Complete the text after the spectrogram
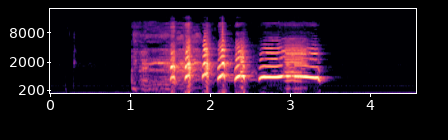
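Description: A young woman laughs loudly into a close microphone.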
